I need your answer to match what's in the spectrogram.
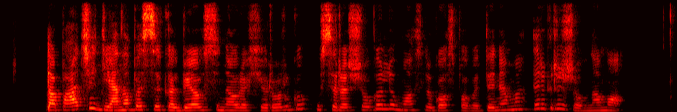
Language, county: Lithuanian, Kaunas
